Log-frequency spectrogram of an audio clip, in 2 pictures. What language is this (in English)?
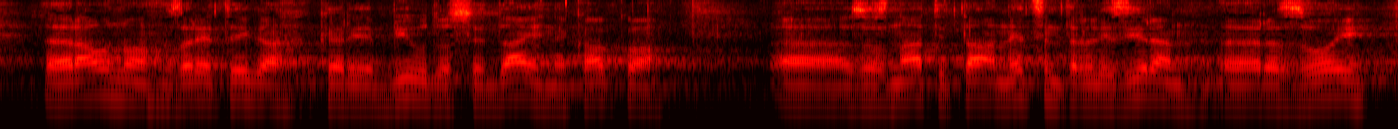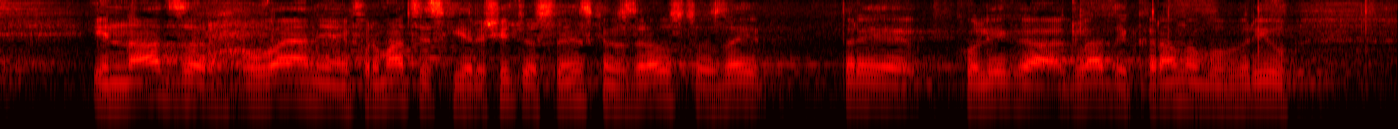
Slovenian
